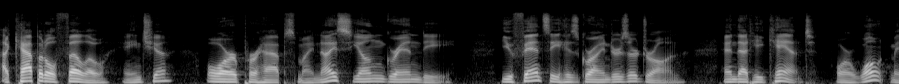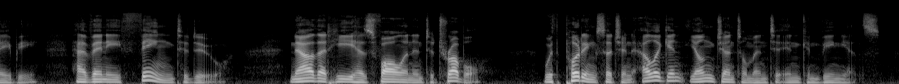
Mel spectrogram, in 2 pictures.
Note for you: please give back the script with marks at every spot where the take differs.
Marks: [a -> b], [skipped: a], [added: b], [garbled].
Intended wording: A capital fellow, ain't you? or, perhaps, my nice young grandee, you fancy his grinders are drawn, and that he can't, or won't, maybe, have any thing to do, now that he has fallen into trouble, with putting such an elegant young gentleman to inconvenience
A capital fellow, ain't you? or, perhaps, my nice young grandee, you fancy his grinders are drawn, and that he can't, or won't, maybe, have any thing to do, now that he has fallen into trouble, with putting such an elegant young gentleman to inconvenience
